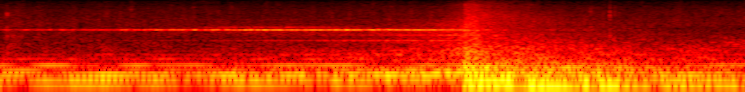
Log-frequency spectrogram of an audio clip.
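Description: Steady rain hisses continuously with a low rumbling undertone, and about two-thirds of the way through a sudden louder burst swells up, like a thunder crack, before the downpour settles back.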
